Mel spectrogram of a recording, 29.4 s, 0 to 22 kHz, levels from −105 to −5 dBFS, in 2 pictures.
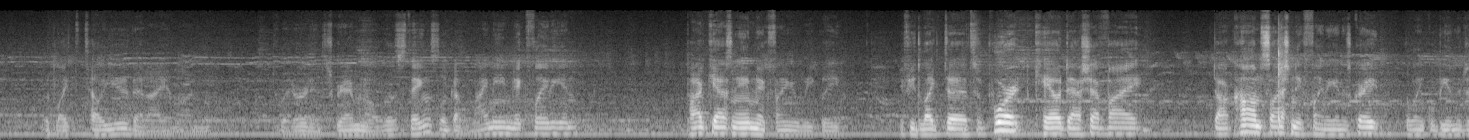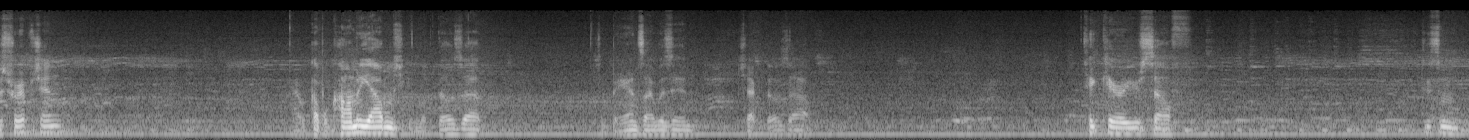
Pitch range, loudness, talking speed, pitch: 105-135 Hz, -25 LUFS, 145 wpm, 120 Hz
